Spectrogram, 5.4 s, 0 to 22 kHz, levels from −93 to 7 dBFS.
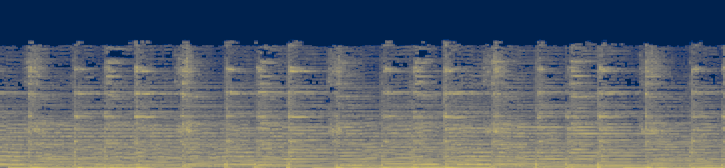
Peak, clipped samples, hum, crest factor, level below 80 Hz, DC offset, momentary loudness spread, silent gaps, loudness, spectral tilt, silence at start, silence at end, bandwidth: -2 dBFS; under 0.1%; none; 14 dB; -36 dBFS; under 0.1%; 3 LU; none; -16 LUFS; -3.5 dB/octave; 0 s; 0 s; 17 kHz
